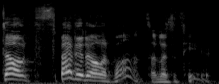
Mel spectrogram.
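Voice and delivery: wag a finger playfully; teasing green man. Acted. The green man teasing the party about gold, high and loud. GM voices the green man's quip.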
